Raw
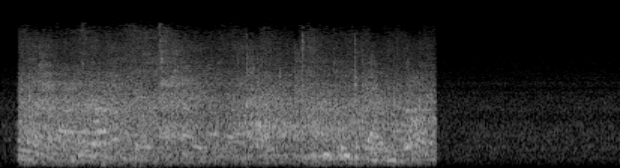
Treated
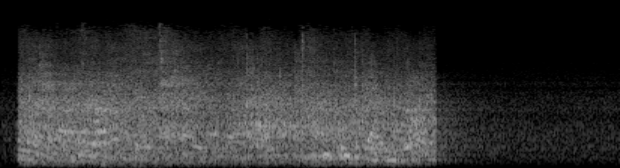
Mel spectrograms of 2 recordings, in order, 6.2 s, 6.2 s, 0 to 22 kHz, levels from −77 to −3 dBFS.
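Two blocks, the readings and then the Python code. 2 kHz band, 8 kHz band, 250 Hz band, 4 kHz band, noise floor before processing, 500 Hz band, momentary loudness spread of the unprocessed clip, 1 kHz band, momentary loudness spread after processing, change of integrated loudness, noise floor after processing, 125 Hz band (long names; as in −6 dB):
−2.0 dB, −2.0 dB, −2.0 dB, −2.0 dB, −53 dBFS, −2.0 dB, 4 LU, −2.0 dB, 4 LU, −2.0 dB, −55 dBFS, −1.5 dB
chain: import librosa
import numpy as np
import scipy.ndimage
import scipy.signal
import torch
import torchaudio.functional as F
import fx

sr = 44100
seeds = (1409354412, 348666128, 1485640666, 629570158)

y = fx.rev_spring(x, sr, rt60_s=2.5, pass_ms=(52, 57), chirp_ms=80, drr_db=15.0)
y = F.gain(torch.from_numpy(y), -2.0).numpy()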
